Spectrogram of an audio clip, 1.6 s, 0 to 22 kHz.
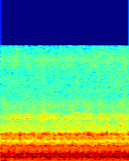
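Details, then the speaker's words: Kenworth T-800 semi, parked 7 years, fired right up with no white smoke: settles into an even, steady idle with no misses, knocks or hunting. Normal idle. "Like it cranked yesterday. Was there any white smoke come out of there? None? It just started."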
